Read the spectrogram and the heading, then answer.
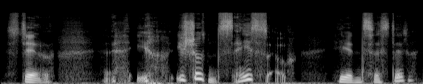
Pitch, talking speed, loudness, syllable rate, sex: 140 Hz, 100 wpm, -19 LUFS, 3.8 syllables/s, male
